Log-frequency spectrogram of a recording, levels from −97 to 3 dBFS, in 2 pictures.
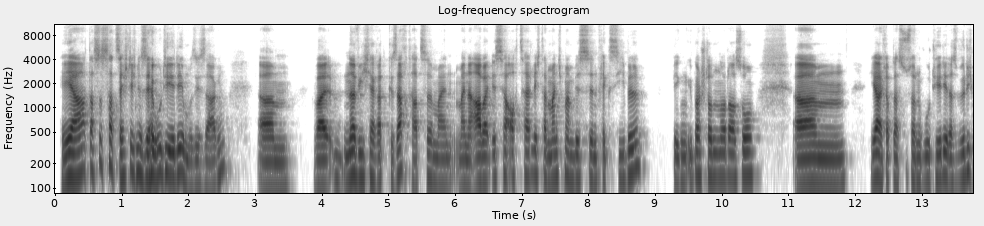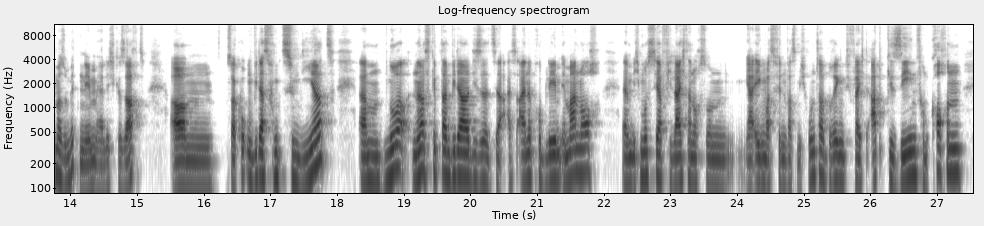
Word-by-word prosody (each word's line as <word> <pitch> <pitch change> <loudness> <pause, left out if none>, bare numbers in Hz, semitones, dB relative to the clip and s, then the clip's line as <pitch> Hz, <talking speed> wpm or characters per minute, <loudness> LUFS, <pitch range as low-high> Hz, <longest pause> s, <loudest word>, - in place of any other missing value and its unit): Ja, 135 +5 +7
das 165 +1 -3
ist 200 - -5
tatsächlich 155 -5 0
'ne 150 - +2
sehr 135 +1 +6
gute 150 +3 +1
Idee, 145 +2 +4
muss 110 -5 -5
ich 110 -1 -6
sagen 115 - -3 0.4
ähm 105 0 +1 0.3
weil, 110 +1 +5
'ne, 140 +3 +4
wie - - +1
ich 130 +1 -6
ja 130 - +1
grad 125 0 -3
gesagt 155 +2 +1
hatte, 115 +3 -3
mein 115 -1 -3
meine - - -15
meine 115 -1 0
Arbeit 125 +1 +6
ist 135 0 -6
ja - - +2
auch 140 0 -1
zeitlich 140 +1 -2
dann 140 -2 -2
manchmal 135 +2 -1
'n 125 - -4
bisschen 130 -1 -3
flexibel 150 +7 -3 0.4
wegen 120 0 -4
Überstunden 135 +1 -1
oder 135 -1 +2
so 140 +1 -1 0.5
ähm 115 0 +4 0.3
ja, 135 +2 +7
ich 125 - +2
glaub, 125 - -4
das 120 +2 -4
ist 140 - -15
dann 125 - -1
'ne 120 - -5
gute 125 +2 -4
Idee. 135 +1 +2
Das 120 -1 -3
würd 135 +2 -2
ich 155 - -8
mal 140 - +2
so 115 - -6
mitnehmen, 100 -3 -4
ehrlich 100 +2 -10
gesagt 105 +1 -1 0.4
ähm, 110 -1 +2
muss - - -20
mal 115 - +2
gucken, 135 -2 -4
wie - - -1
das 135 -1 +4
funktioniert 140 - 0 0.4
ähm, 120 0 0
nur, 155 +7 +1
ne, 135 +4 +4
es 160 0 -1
gibt 155 0 -4
dann 140 -2 +4
wieder 140 -1 +6
dieses 125 -2 -6
ei - - 0 0.3
eine 130 +2 +1
Problem 130 -1 -1
immer 140 +4 +2
noch: 155 +1 -2 0.3
Ähm, 120 +1 -2
ich 120 - -7
muss 140 +1 -2
ja 135 -2 +3
vielleicht 125 -1 +1
dann 125 - -1
noch 120 0 -5
so 120 -1 -7
'n 115 0 -6
ja 115 0 -1
irgendwas 115 -2 -2
finden, 115 -1 -7
was 115 - -9
mich 105 - -15
runterbringt, 125 -3 -2
vielleicht 115 -3 -5
abgesehen 125 +4 0
vom 120 -5 -10
Kochen, 155 -1 -1
130 Hz, 205 wpm, -25 LUFS, 115-140 Hz, 0.5 s, Ja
